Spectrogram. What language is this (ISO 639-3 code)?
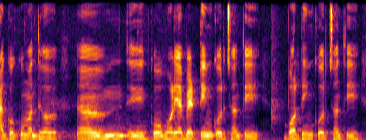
ori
